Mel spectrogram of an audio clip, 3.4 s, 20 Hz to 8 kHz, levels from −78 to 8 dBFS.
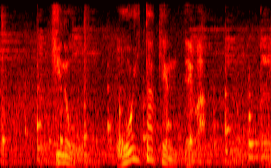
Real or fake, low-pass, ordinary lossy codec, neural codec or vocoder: fake; 7.2 kHz; none; vocoder, 44.1 kHz, 128 mel bands, Pupu-Vocoder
